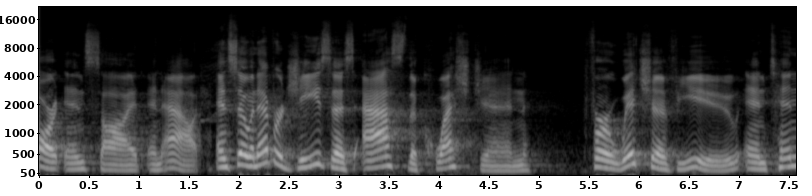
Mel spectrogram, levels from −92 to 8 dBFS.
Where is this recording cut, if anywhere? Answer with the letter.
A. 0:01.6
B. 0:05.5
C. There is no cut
A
